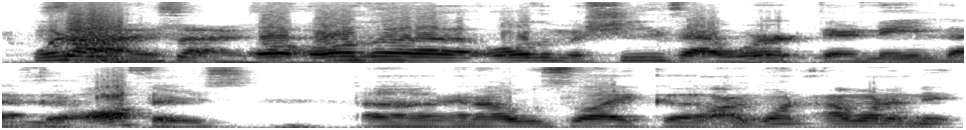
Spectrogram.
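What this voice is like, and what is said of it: Brooklyn accent. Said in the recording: “I have a Brooklyn accent ... You don't know how to enunciate.”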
